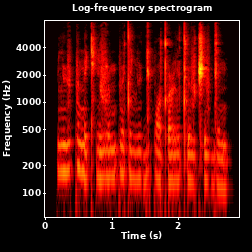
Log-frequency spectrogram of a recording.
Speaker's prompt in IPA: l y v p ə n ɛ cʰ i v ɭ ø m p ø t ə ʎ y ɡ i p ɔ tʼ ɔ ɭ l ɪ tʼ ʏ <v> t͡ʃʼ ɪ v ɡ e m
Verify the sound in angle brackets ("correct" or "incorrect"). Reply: correct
